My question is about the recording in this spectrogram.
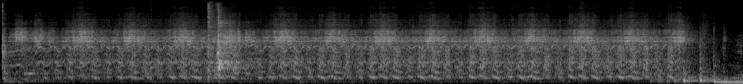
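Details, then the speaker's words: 1948 Packard lead sled, after fuel pump install and wiring check: starter cranking steadily at about one pulse per second but the engine never fires; crank no start, firing order issue suspected. "expected this thing to fire right up, just like it did when we first put it in the frame, but we're not getting anything. I say we got a firing order issue."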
